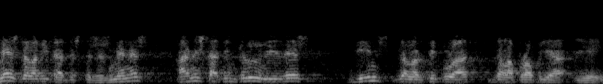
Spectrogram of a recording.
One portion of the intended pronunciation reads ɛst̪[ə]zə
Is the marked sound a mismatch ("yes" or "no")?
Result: no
